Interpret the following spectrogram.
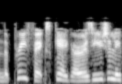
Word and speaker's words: giga: This suggests a hard German G was originally intended as the pronunciation.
